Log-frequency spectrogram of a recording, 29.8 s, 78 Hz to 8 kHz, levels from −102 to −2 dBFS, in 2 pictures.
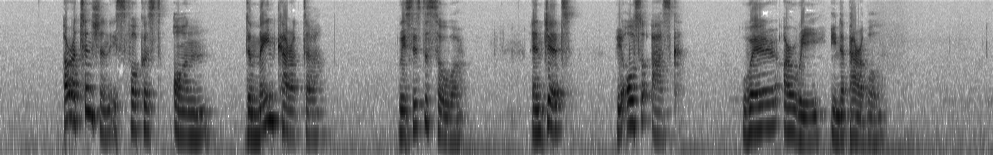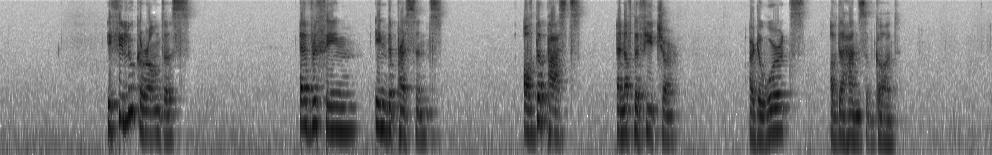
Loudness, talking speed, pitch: -14 LUFS, 95 wpm, 135 Hz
